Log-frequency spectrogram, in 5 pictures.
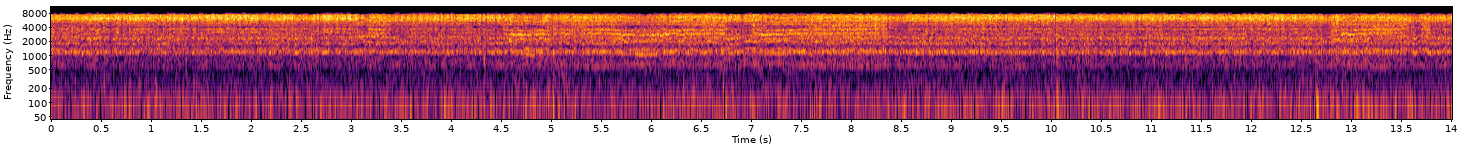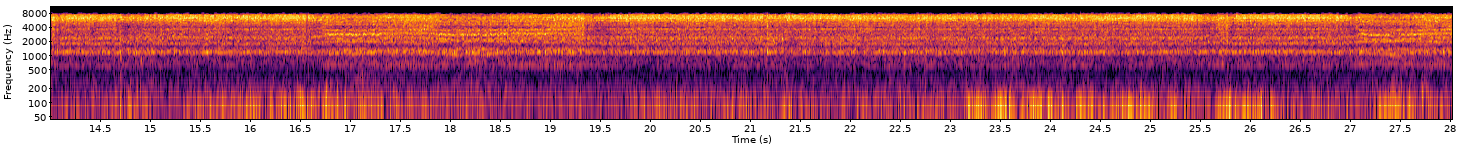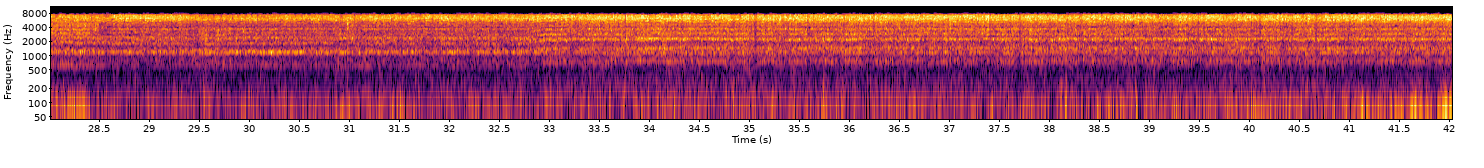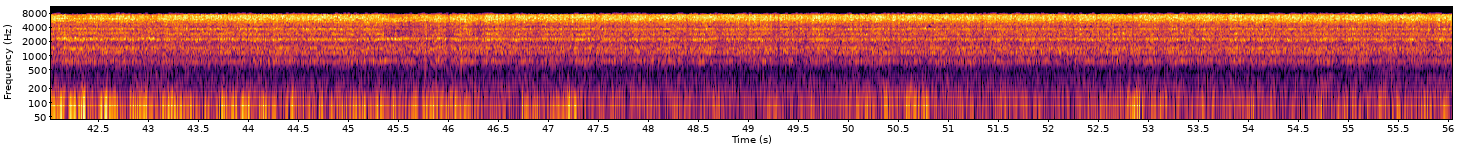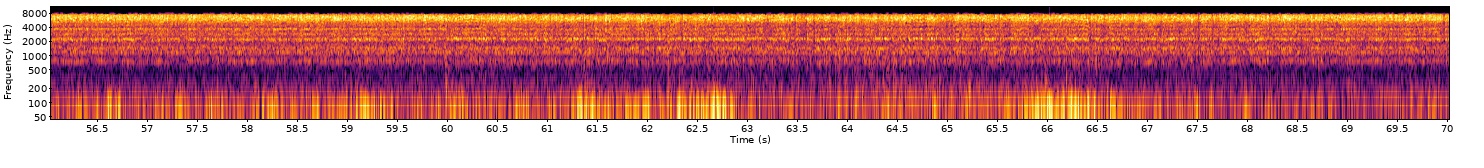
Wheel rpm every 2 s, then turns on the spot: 160, 160, 160, 160, 160, 160, 160, 160, 160, 160, 160, 160, 160, 160, 160, 160, 180, 200, 200, 200, 200, 200, 200, 200, 200, 200, 200, 200, 200, 200, 200, 200, 200, 200, 200.
none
